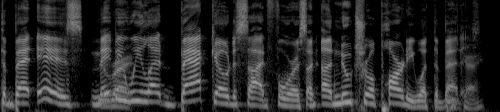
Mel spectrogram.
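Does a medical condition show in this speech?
No.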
